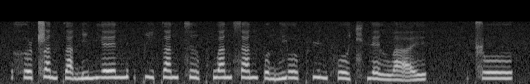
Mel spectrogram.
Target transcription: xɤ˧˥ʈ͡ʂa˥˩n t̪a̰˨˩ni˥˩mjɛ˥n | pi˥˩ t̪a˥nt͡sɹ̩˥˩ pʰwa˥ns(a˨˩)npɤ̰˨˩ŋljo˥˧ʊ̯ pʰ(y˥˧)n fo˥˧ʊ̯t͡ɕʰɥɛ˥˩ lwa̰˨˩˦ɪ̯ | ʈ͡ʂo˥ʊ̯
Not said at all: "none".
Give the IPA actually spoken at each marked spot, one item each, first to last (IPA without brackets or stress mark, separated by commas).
a˥, y˥˧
